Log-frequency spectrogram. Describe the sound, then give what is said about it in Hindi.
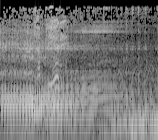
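A motorcycle engine rumbles loudly and revs briefly before settling into a steady, low drone, with voices heard alongside. “युवराज ने kit अपने कंधे पर टांगा, bike start की और चला गया।”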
